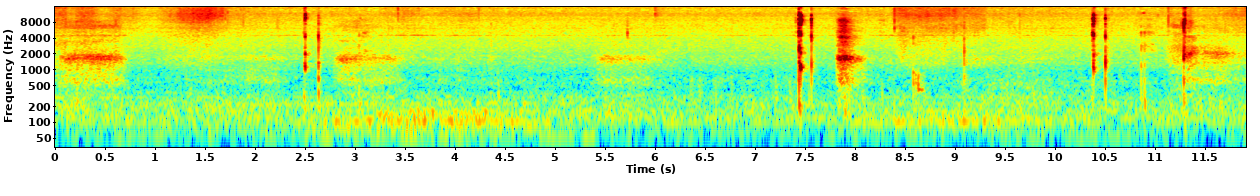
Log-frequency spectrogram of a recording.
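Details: Baby with hiccups: a quiet room with a few soft, abrupt little clicks and catches from the infant.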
